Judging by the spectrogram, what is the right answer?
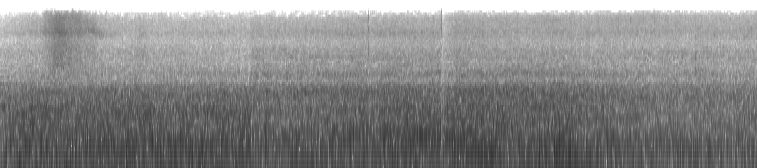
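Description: Large coach bus engine running as the bus drives along, with steady road and traffic noise. A short hiss about a second in.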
